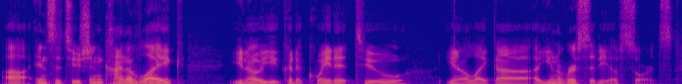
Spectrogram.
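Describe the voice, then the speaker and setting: A man in his twenties from Ohio, a podcast guest chatting casually, rambling with lots of fillers and quick laughs. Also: lowish voice, fairly bright tone, clear, resonant tone. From Ohio, USA. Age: 20s. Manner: rambling, heavy on "you know" and "um", laughs often. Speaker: podcast guest, dental student. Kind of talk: casual interview chat.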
